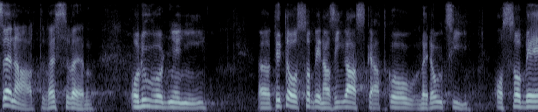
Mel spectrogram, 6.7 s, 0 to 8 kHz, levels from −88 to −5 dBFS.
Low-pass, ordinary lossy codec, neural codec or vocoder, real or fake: 7.2 kHz; Opus, 16 kbps; codec, 16 kHz, 4 kbps, FreqCodec, larger model; fake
